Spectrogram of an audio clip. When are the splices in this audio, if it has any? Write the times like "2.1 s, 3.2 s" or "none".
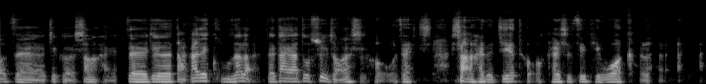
1.2 s

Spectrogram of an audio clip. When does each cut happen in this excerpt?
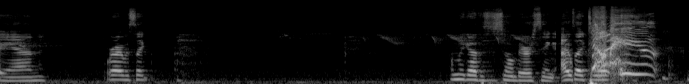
5.7 s

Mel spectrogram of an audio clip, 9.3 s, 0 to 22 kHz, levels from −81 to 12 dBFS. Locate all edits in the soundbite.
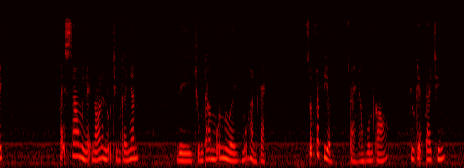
none

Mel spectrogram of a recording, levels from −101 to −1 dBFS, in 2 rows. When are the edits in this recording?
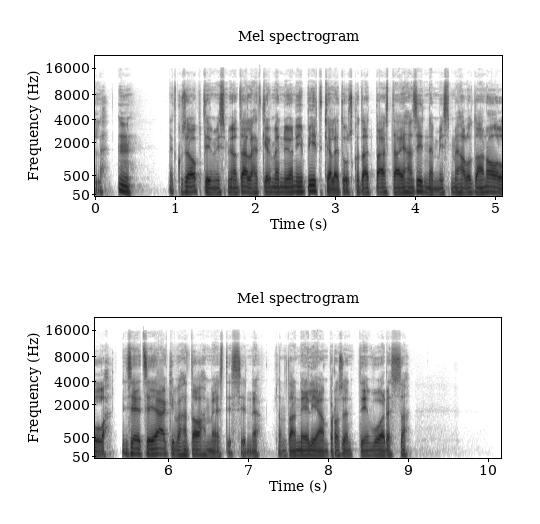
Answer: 5.3 s

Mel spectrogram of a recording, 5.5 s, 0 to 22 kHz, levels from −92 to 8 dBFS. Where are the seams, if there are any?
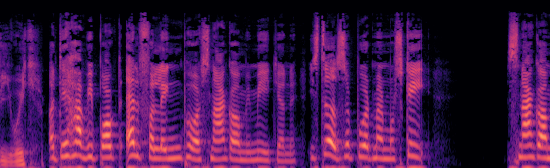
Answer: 3.0 s

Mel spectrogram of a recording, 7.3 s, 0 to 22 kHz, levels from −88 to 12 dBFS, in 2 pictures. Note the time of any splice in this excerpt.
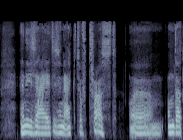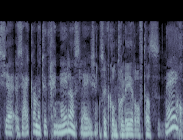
5.8 s

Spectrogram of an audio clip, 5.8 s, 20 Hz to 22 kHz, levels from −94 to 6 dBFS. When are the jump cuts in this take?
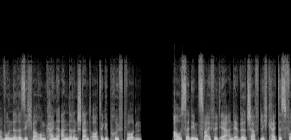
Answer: none

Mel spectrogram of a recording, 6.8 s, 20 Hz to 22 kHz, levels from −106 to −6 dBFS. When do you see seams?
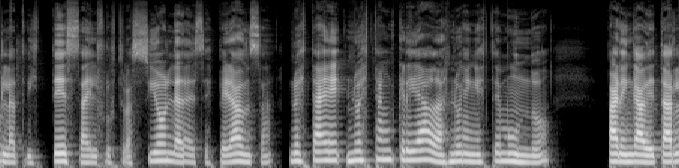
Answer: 1.0 s, 1.8 s, 2.8 s, 4.6 s

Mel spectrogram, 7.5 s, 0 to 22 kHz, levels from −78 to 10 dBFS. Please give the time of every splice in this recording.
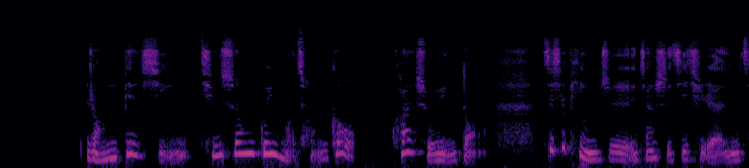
1.9 s

